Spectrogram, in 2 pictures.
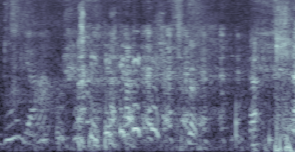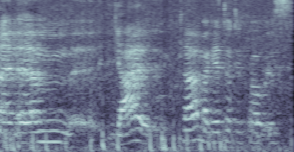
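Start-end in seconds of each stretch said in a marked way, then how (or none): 0.5-2.9 kurzes amüsiertes Lachen. Real, not acted. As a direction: lach kurz auf. Laughs at viewer's question. (herzhaftes Lachen)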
